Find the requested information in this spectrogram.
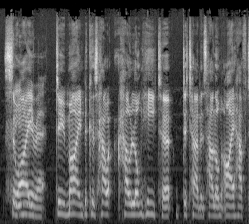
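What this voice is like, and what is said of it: Usual voice. Nothing is said of it.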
